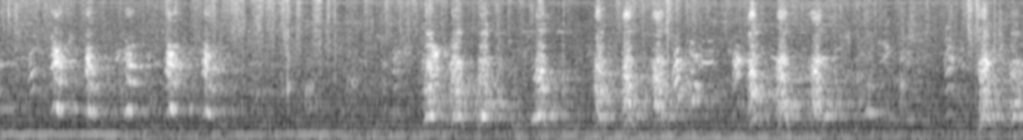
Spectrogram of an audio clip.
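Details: Belgian Malinois sisters in Magnolia, Texas, high-drive dogs; rapid, excited barking in clustered bursts, some yips, with a person talking and a constant low hum behind.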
